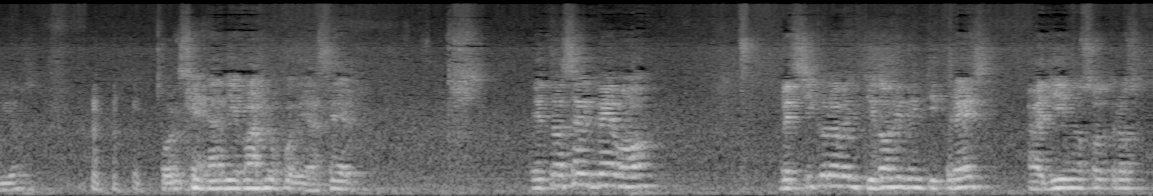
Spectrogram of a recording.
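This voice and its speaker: A man with a high, mellow voice teaches scripture in a conversational, didactic way, posing questions as he explains. He is recorded at a distance in a heavily reverberant room. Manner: didactic, poses rhetorical questions to listeners. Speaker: church Bible teacher. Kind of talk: conversational expository Bible teaching. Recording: very echoey room, distant mic, faint noise.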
